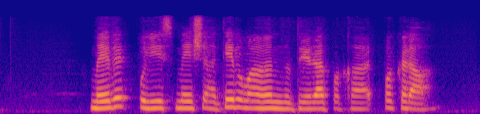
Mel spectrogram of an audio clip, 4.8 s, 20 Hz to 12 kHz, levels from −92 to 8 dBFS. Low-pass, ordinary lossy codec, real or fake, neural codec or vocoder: 7.2 kHz; AAC, 48 kbps; fake; codec, 16 kHz, 0.5 kbps, X-Codec, HuBERT features, trained on general audio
